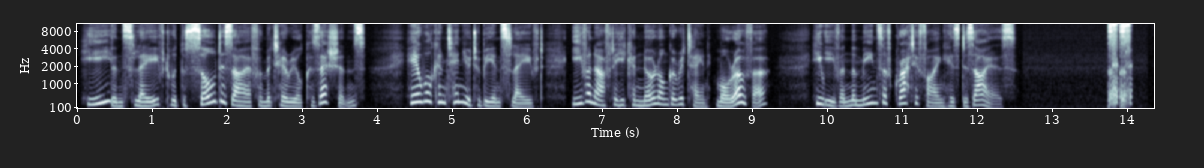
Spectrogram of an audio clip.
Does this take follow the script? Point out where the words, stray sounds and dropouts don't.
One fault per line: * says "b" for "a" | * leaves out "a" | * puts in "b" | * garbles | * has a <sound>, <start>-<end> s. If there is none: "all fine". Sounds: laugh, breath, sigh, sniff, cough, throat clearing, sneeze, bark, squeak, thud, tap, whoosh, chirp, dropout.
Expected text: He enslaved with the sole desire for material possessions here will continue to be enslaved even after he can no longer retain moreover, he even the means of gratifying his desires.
* has a laugh, 13.7-14.1 s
